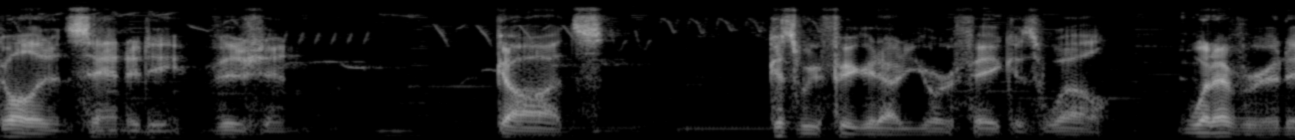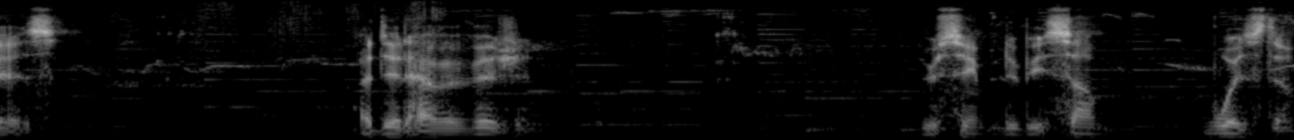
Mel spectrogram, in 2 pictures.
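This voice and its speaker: In a put-on character voice, a man sounds raspy and very deep, with monotone, flat intonation at a moderate pace broken by long, frequent pauses. Clear music plays in the background. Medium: actual play. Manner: defiant, sardonic.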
